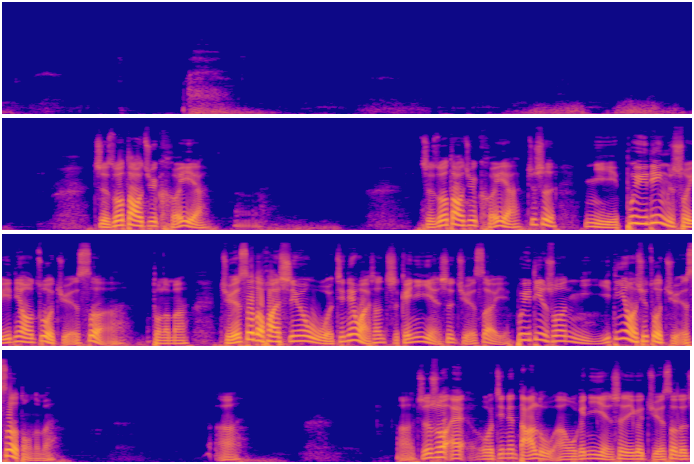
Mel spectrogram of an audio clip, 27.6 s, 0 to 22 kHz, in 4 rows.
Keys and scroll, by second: 1.0 ctrl+z, 7.1 ctrl+z, 8.0 space, 10.8 ctrl+z, 14.3 ctrl+z, 19.8 ctrl+z, 20.2 ctrl+z, 24.7 alt+s, 25.2 alt+s, 26.0 alt+s, 26.5 space, 27.3 space.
